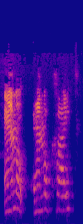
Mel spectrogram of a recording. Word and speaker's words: Amalekite: It happened that when David and his men arrived in Ziklag on the third day, that the Amalekite, is how would you say it? – That sounds great.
